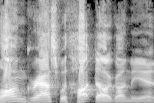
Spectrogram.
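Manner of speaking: ordinary talk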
